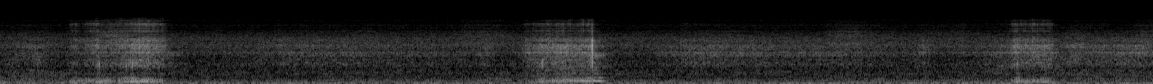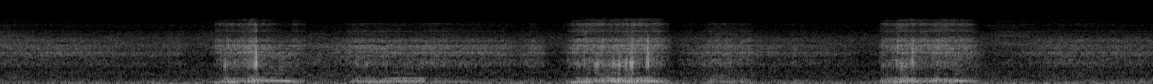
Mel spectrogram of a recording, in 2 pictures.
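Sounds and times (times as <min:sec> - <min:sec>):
background hiss: 0:00.0 - 0:23.0
person snoring: 0:00.2 - 0:01.8, 0:05.2 - 0:07.6, 0:09.9 - 0:12.6, 0:13.6 - 0:23.0.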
